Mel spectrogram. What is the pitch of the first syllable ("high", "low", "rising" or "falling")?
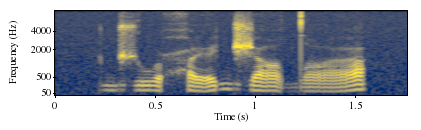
low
